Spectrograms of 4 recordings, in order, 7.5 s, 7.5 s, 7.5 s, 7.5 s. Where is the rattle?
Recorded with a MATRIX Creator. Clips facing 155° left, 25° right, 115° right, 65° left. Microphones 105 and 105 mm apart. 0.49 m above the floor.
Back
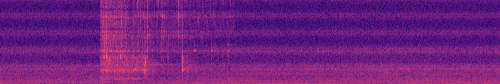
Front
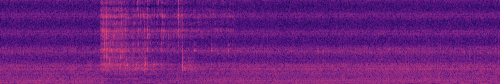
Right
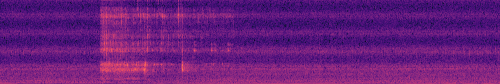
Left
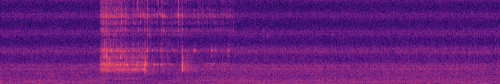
I don't hear a rattle.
